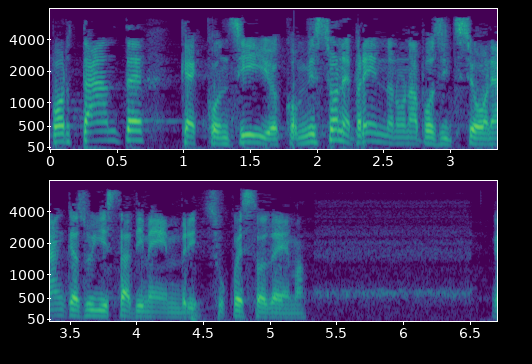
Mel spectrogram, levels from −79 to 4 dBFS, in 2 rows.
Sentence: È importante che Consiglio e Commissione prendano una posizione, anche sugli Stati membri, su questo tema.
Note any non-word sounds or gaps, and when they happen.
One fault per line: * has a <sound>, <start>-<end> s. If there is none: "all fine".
all fine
